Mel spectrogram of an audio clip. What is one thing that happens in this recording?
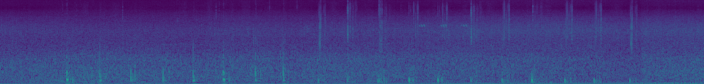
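Footsteps thud at a steady walking pace.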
